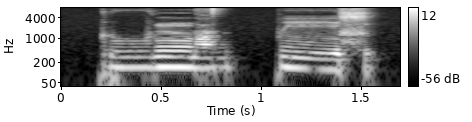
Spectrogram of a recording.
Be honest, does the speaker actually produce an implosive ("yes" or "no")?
no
